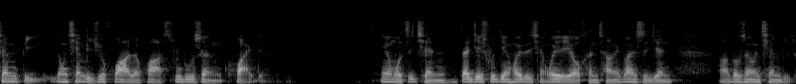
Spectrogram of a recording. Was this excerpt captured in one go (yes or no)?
yes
